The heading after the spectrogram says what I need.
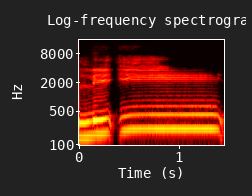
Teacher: ইয়া মাদ্দাকে একালি পরিমাণ টান দিয়ে পড়তে হবে।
